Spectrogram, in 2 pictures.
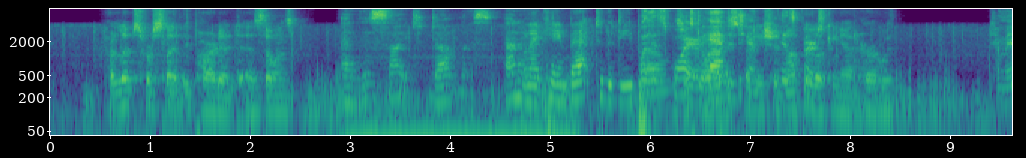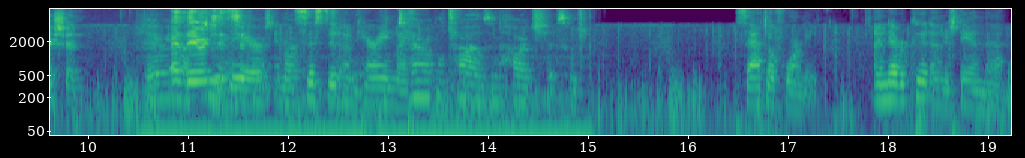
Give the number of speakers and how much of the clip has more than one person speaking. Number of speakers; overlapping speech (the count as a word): four, about 29%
